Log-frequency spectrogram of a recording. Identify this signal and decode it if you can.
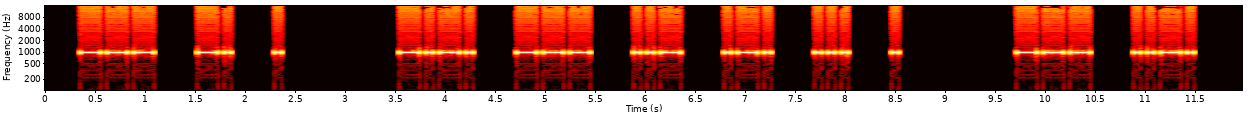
Morse code, heard as a keyed tone, about 18 wpm, spaced as for 12 wpm, 1000 Hz. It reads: ONE COURSE OF
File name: qotdfiles / 12wpm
